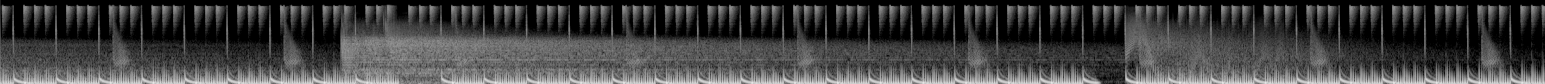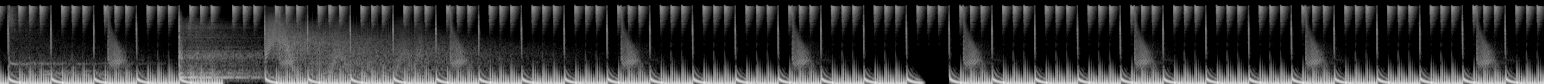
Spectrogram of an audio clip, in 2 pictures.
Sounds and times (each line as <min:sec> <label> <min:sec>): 0:00.0 PSYTRANCE 0:13.4
0:15.6 PSYTRANCE 0:19.7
